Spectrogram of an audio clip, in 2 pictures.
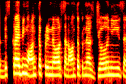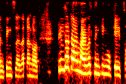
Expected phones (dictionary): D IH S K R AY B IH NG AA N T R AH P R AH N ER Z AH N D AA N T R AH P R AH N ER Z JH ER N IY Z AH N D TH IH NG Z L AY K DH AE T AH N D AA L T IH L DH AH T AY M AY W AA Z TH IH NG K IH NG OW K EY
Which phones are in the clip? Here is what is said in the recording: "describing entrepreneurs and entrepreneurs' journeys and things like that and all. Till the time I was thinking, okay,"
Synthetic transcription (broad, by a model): D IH S K R AY B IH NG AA N T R P R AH N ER S AH N D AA N T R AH P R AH N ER S JH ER N IY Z AH N D T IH NG S L AY K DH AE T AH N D AA L T IH L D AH T AY M AY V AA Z T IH NG K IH NG OW K EY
